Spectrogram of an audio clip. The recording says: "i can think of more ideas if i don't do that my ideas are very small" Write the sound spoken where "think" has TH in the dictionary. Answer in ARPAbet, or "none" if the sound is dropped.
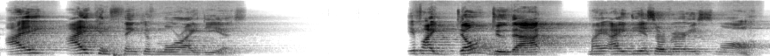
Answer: TH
